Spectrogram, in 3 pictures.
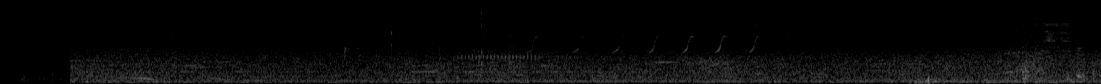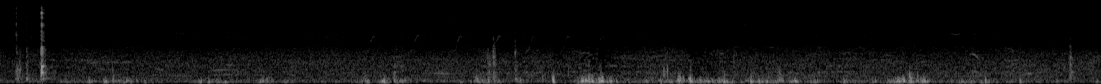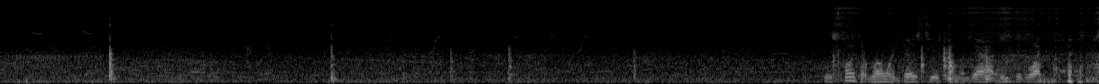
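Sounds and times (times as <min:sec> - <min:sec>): wind gusting on microphone: 0:11.6 - 0:22.3.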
